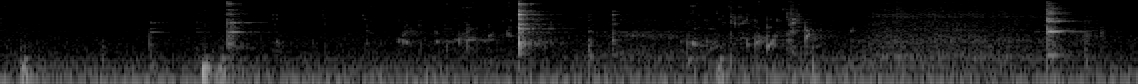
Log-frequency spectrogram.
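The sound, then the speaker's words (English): Water trickles and splashes as it is poured into a glass, with a few small clinks and drips, fairly quiet against a low background hum. “Could I have a drink of water, please?”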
